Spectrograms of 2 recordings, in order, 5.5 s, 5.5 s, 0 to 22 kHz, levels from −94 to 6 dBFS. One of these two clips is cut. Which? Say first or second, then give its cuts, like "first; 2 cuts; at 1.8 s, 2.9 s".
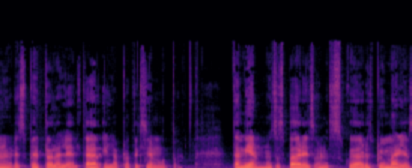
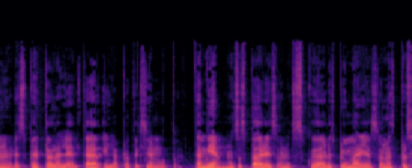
second; 1 cut; at 2.5 s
